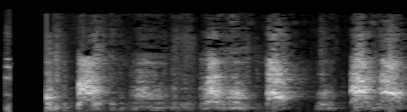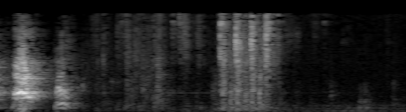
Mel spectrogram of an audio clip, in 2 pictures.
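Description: A dog barking repeatedly in quick, loud calls, followed near the end by a brief burst of quick scratchy clicks.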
